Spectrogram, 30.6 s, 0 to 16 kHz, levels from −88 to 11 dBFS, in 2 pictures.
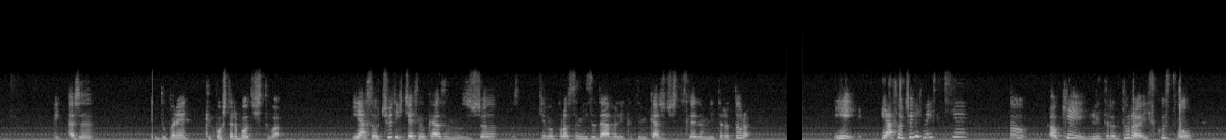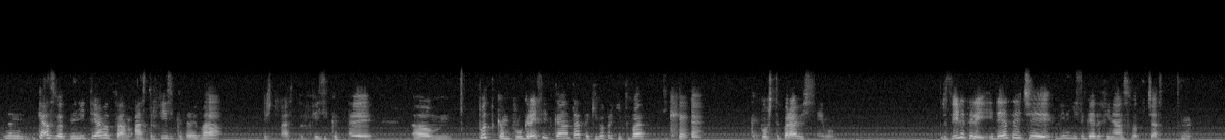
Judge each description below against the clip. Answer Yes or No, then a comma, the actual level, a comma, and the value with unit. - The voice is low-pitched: No, high, 245 Hz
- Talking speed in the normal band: Yes, average, 135 wpm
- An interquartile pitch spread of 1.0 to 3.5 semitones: No, average, 4.3 semitones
